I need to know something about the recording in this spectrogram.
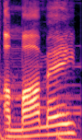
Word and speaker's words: Amame: but oh uh it's it's her name's pronounced Amame but uh Mame is her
